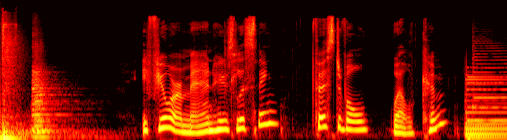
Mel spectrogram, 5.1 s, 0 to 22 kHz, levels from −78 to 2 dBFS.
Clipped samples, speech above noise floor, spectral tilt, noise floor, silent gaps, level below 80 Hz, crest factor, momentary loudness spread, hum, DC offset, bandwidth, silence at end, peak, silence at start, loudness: under 0.1%; 33 dB; -5.5 dB/octave; -52 dBFS; none; -30 dBFS; 16 dB; 8 LU; none; under 0.1%; 17 kHz; 0 s; -4 dBFS; 0 s; -21 LUFS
